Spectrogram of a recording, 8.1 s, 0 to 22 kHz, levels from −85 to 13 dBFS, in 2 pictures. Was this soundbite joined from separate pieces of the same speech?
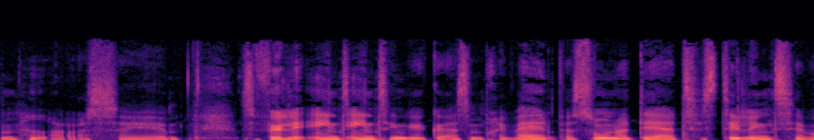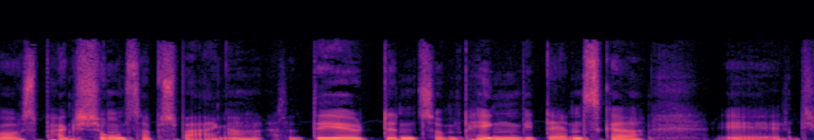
yes; 2 cuts; at 1.7 s, 6.2 s

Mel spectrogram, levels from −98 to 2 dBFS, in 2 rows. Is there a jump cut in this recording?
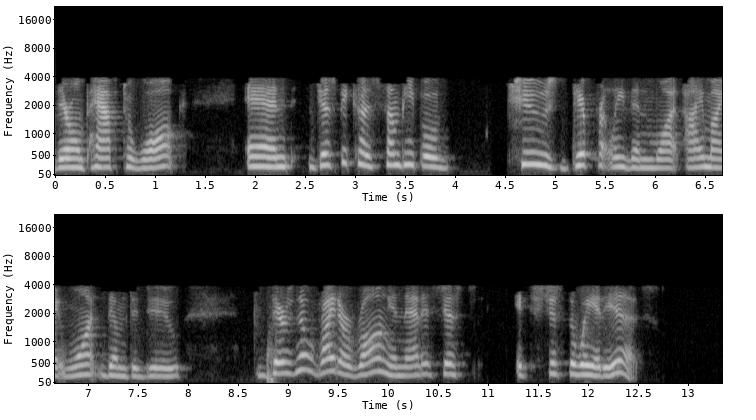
no; 0 cuts

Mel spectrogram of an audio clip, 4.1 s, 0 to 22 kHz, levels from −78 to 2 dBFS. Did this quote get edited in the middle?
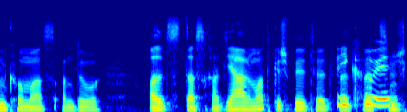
no; 0 cuts

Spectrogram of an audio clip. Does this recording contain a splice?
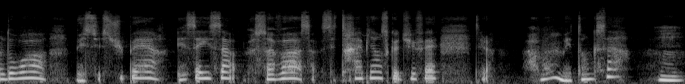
no; 0 cuts

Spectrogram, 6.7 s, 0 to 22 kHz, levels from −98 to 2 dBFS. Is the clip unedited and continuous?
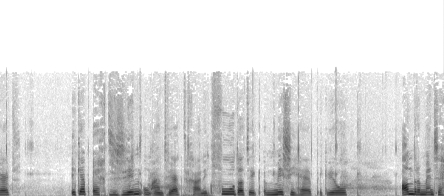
yes; 0 cuts

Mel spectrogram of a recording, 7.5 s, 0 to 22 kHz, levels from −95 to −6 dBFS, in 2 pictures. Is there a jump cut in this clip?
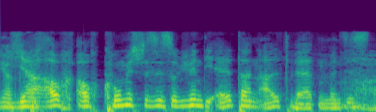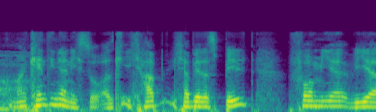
yes; 2 cuts; at 3.4 s, 4.9 s

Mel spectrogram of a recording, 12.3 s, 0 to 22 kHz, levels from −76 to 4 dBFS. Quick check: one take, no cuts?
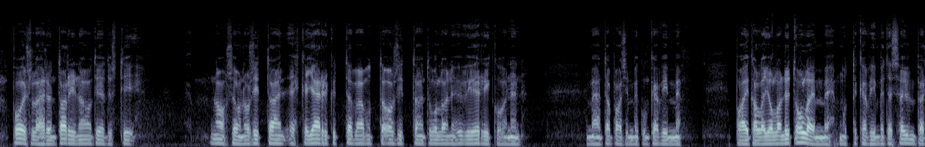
yes; 0 cuts

